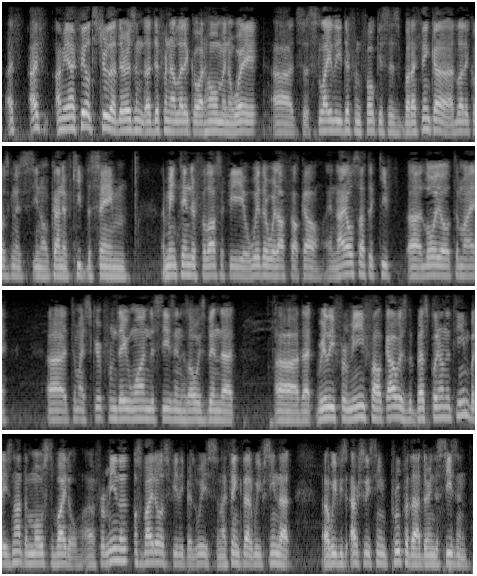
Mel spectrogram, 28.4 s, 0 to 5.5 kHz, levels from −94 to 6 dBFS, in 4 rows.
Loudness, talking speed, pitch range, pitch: -24 LUFS, 245 wpm, 120-140 Hz, 130 Hz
